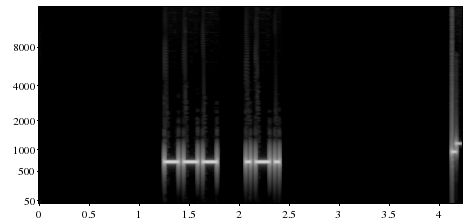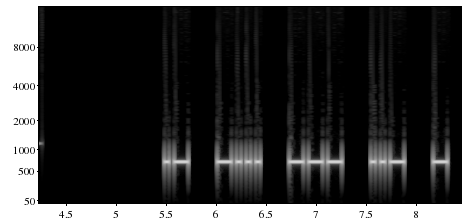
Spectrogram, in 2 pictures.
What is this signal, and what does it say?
Morse code, heard as a keyed tone, about 25 wpm, spaced as for 18 wpm, 700 Hz. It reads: OR ABOUT
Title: 2x Character Spacing - Top 100 Words - 25wpm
